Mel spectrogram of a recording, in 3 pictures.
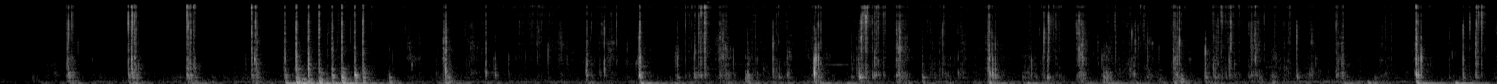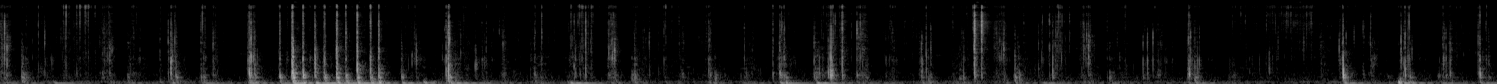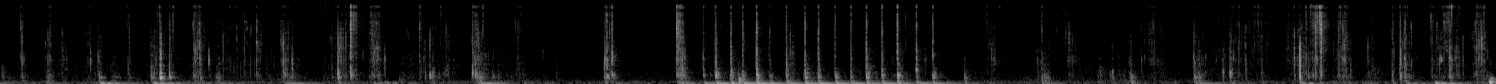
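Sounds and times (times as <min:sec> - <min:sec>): wrapping crinkling and tearing: 0:03.9 - 0:35.2, 0:39.4 - 0:44.9.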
